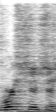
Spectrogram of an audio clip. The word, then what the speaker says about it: Worcestershire: this correctly because i learned about how y'all pronounce things forced sauce yes from lee and parents oh that's the good stuff it's worcestershire sauce that's the good stuff all right i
